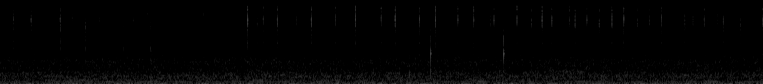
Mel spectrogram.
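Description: Long natural fingernails tap the flat wooden side of a small solid light-wood nail brush with natural bristles, held in the other hand. A steady run of quick, bright clicks sounds over a constant low hum, each tap dying away almost at once.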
